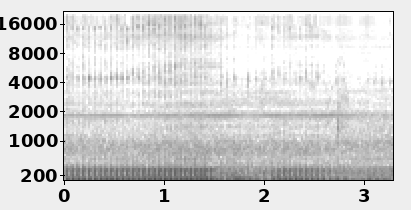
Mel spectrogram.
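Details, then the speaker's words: Honda scooter after repair of pulling-away jerking and stalling, caused by a broken clutch drive gear and a heavily worn clutch: after reassembly it idles with an even, steady putter, no slipping or stumbling, and runs normally. "เดี๋ยวจะมาลองสตาร์ทนะครับขี่ให้ดูนะครับเ้านี่ครับนี่ครับโอเคปกติแล้วนะครับ"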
